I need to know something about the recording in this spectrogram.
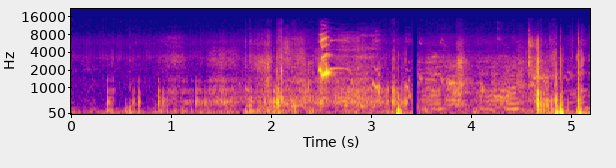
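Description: Puppies whimper and squeak close by.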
